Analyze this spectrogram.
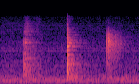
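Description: A cue strikes a snooker ball.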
